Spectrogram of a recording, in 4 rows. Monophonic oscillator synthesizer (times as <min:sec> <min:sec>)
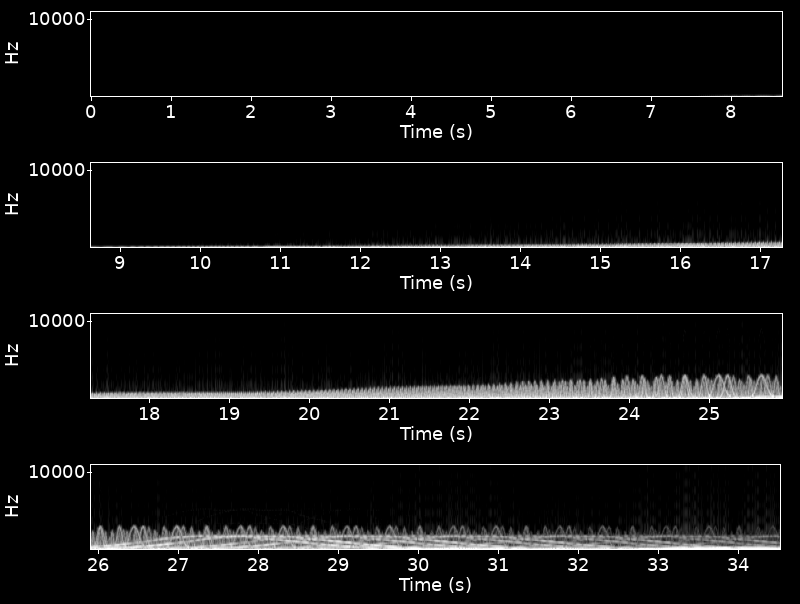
0:18.9 0:34.5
